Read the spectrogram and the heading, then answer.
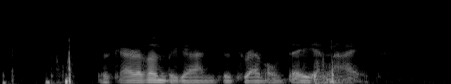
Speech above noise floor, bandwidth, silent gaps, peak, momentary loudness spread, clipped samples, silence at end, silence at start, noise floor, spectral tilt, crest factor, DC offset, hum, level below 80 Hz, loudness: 41 dB; 4.8 kHz; none; -12 dBFS; 15 LU; under 0.1%; 0.85 s; 0.05 s; -74 dBFS; -10 dB/octave; 22 dB; under 0.1%; none; -50 dBFS; -34 LUFS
